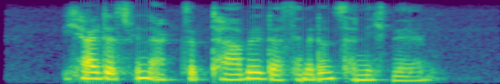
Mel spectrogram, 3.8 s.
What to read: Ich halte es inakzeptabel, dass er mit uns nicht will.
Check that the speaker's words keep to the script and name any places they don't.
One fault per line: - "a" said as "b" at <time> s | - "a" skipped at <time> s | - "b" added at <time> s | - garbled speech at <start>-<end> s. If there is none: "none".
none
